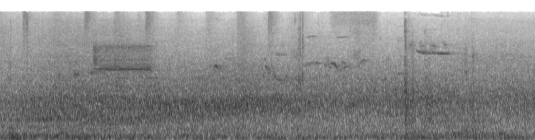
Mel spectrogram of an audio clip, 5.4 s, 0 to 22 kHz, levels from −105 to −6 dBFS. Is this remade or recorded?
recorded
